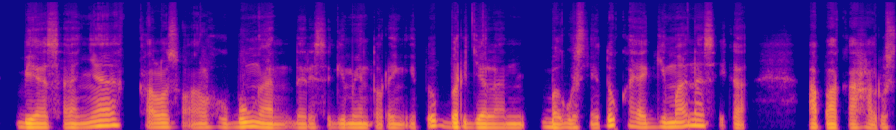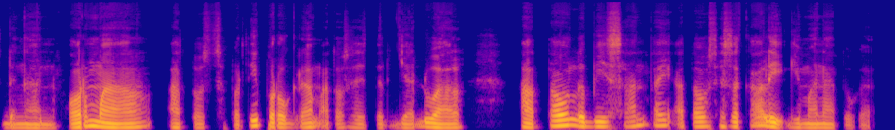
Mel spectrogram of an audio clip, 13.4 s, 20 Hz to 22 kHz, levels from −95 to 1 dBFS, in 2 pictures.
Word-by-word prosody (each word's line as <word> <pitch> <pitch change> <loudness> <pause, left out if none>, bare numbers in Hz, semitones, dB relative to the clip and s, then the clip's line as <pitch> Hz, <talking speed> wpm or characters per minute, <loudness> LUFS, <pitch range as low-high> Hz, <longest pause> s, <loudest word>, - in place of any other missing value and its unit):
biasanya 120 +7 +2 0.2
kalau 120 - -1
soal 115 -2 -7
hubungan 120 -2 0
dari 110 0 -5
segi 115 +2 -8
mentoring 110 -2 -3
itu 115 +8 -3
berjalan 115 -5 0
bagusnya 110 -2 -3
tuh 170 - +2
kayak 120 -5 -4
gimana 135 +7 +1
sih - - -13
Kak? - - -5 0.5
Apakah 110 0 0
harus 110 +3 -9
dengan 105 -2 -3
formal 120 -1 +6
atau 115 -1 -5
seperti 160 +6 -2
program, 120 -1 +1
atau 110 - -8
sudah 110 -2 -8
terjadwal, 110 0 +1 0.4
atau 160 +2 +6
lebih 140 -2 +4
santai, 165 +4 -3
atau 140 0 0
sesekali, 140 0 +2
gimana 110 -1 -2
tuh - - -15
Kak? - - -35
115 Hz, 145 wpm, -22 LUFS, 110-135 Hz, 0.5 s, formal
